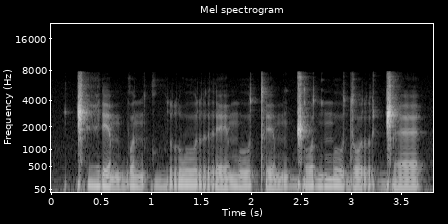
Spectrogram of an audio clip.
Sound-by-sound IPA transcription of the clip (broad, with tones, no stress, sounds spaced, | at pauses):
ǁʰ e̤˦ ɾʲ ɛ˨ m b ʊ˦˨ n k ṳ˦ r w u˦ r e˨˩˦ m u˨˦ tʼ ɪ˨˩˦ m ɡ͡ǁ o˦ d m u˦˨ d o˦ r ɡ͡ǁ ɛ˦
